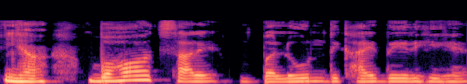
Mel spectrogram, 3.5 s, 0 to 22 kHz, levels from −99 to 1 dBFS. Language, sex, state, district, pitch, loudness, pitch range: Hindi, male, Jharkhand, Ranchi, 145 Hz, -18 LUFS, 140-155 Hz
